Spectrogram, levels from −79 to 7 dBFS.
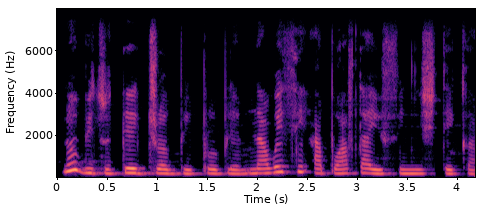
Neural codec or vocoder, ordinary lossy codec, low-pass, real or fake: none; none; none; real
